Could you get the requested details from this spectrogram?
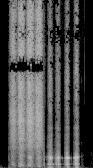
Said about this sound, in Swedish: Men Först flåsar jag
